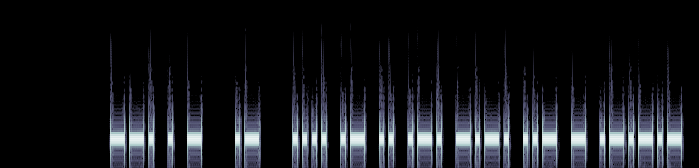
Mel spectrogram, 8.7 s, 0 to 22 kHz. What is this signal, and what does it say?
Morse code, heard as a keyed tone, about 20 wpm, 700 Hz. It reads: GET A HAIRCUT.
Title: Easy Sentences with Hints - 20wpm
